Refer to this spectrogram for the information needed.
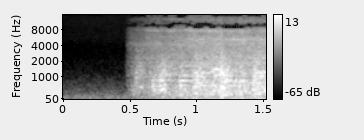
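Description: After a brief moment of quiet, Union Pacific steam locomotive number 4014, one of the biggest steam locomotives ever built, suddenly lets out a loud, steady hiss of steam that rushes on without pause as it pulls out of Cheyenne, Wyoming. No one speaks.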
